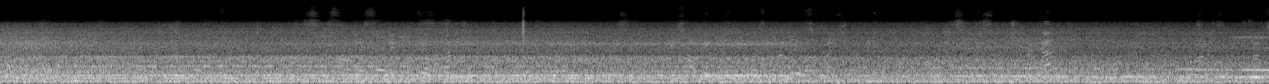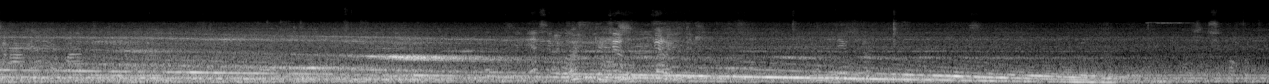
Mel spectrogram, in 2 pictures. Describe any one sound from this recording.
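A rubber-tyred automated metro rumbles through a tunnel.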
